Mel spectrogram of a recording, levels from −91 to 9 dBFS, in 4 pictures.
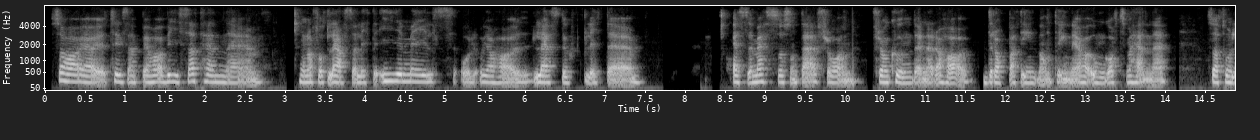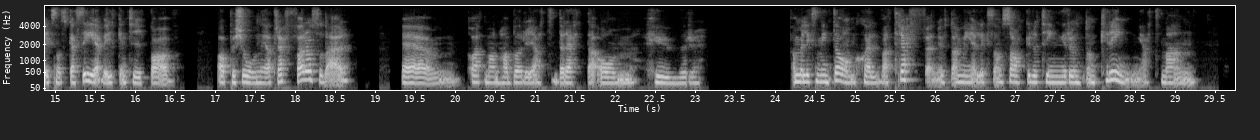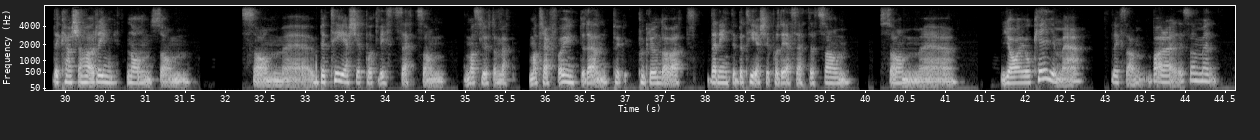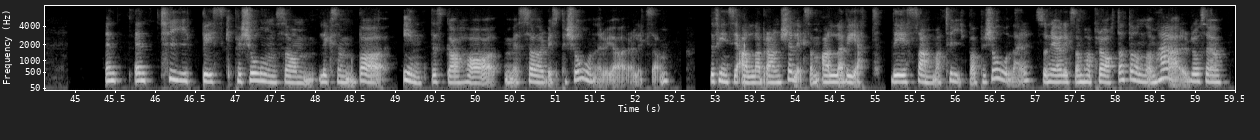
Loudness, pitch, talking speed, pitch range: -18 LUFS, 195 Hz, 170 wpm, 180-220 Hz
